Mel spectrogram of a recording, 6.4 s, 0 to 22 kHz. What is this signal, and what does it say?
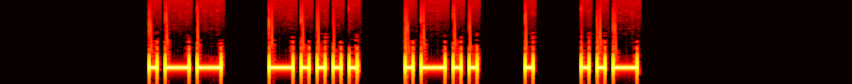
Morse code, heard as a keyed tone, about 20 wpm, spaced as for 14 wpm, 700 Hz. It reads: W6LEU
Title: 245 Lesson 39g - Letter z - Call Signs 20wpm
